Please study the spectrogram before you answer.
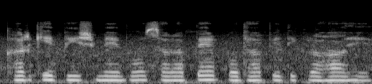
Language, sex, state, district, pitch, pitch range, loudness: Hindi, female, Arunachal Pradesh, Lower Dibang Valley, 195 Hz, 190-200 Hz, -16 LUFS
